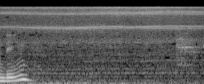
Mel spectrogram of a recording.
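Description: SG900-S quadcopter's motors and propellers whining steadily at an even pitch as it comes down under auto-landing.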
